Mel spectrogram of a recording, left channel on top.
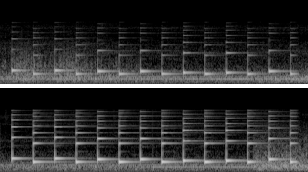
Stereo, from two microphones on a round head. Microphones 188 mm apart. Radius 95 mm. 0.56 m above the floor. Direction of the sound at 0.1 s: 60° right (ahead or behind).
